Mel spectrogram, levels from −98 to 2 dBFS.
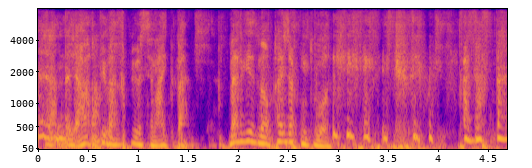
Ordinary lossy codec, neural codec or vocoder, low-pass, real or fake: none; codec, 16 kHz, 4.8 kbps, FACodec; none; fake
